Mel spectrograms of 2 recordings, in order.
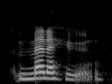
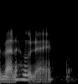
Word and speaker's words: Menehune: Let me look at the pronunciation thing. Menahoon, I think is what it is.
